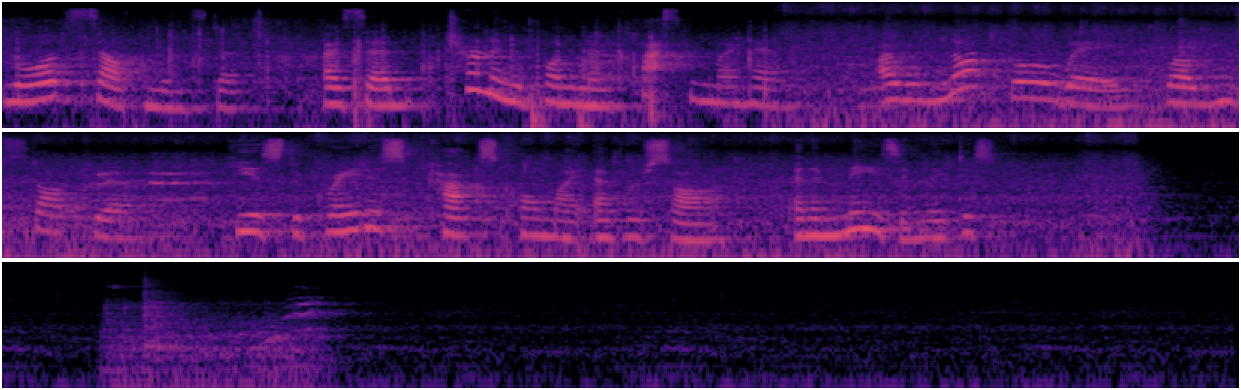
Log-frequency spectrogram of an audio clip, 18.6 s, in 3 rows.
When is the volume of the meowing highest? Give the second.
7 s.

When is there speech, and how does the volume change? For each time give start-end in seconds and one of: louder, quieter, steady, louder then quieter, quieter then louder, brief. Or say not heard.
0.0-11.2 steady.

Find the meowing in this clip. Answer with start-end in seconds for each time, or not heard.
5.7-7.3, 12.8-14.1.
